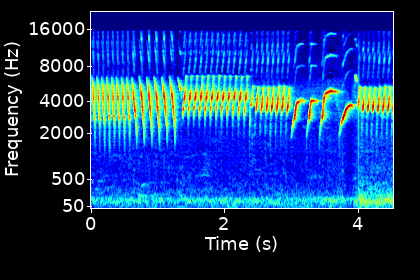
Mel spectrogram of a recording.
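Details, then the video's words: Canary singing, offered as a lure to get idle pet canaries to sing; rapid series of high descending chips, trills changing speed, then a few slow upswept whistles before another quick rolling trill. "Sekali putar kenari yang malas bunyi langsung nyaut di jamin gacor 100%"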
